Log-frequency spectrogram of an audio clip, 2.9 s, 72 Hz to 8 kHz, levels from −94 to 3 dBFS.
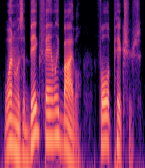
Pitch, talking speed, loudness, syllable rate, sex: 130 Hz, 185 wpm, -19 LUFS, 6.2 syllables/s, male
